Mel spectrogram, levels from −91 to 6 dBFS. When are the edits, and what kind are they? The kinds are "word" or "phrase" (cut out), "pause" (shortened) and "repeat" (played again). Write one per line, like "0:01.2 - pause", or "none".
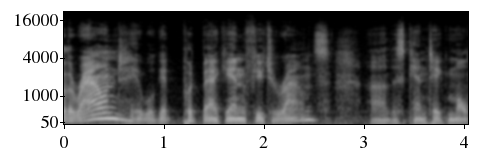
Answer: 0:01.1 - pause
0:01.8 - word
